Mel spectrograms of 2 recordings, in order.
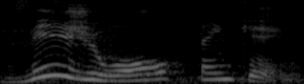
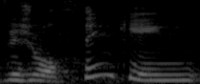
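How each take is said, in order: First: The word visual carries the stress. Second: The word thinking carries the stress. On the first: The focus is on the drawing side. "a lot of people teach the visual side" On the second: The focus is on organizing and structuring ideas. "the emphasis is on the thinking"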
